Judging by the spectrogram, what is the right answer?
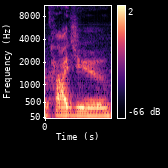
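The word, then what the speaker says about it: Kagyu: So is it Kaguyu? Is that correct? Yeah, you can get kagu or kaju.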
